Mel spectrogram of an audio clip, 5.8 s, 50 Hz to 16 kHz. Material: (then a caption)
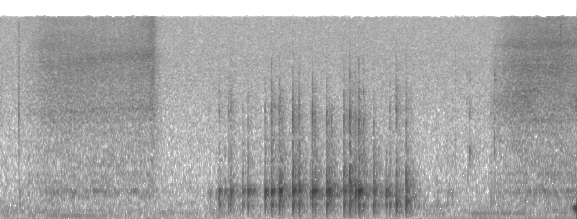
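Cardboard. Fingertips with short painted nails tap on the lid of a long, narrow, dark green cardboard box for a Harry Potter wand, lying on a carpet, then rest on it; the box is hollow and its contents are not visible. About eleven light, quick, slightly uneven taps give short hollow knocks with a pitch near 520 Hz, between quiet stretches of soft hiss.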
